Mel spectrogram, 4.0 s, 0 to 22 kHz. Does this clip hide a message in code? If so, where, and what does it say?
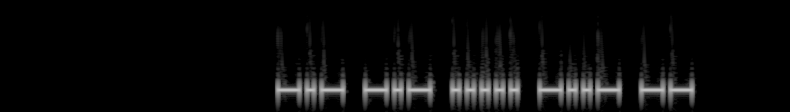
Yes: Morse code from 1.4 to 3.5 s, heard as a keyed tone, about 32 wpm, 700 Hz. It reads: KK5XM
